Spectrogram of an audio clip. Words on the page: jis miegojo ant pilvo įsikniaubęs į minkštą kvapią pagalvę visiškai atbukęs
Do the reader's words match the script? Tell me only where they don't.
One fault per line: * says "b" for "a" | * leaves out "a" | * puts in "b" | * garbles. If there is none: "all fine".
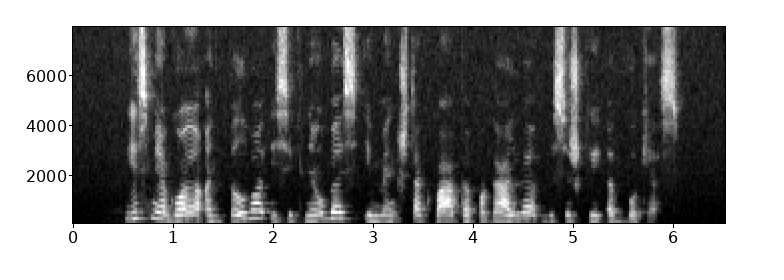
all fine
